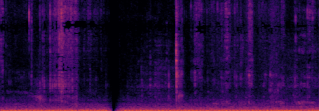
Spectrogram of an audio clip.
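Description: Close-up chewing of a breaded chicken nugget, with a few faint crunches, over a steady low hum. The sound drops out for an instant about a second and a half in.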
